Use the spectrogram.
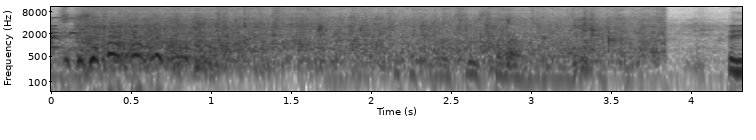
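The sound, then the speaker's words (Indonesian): The audience at an evening stand-up comedy show applauds at the host's request in a steady, dense wash of clapping that fills nearly four seconds at a strong level, with faint voices under the start, then stops abruptly before a brief voice returns. “Sebelumnya boleh minta tepuk tangan untuk kita semua yang hadir pada malam hari ini.”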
